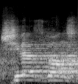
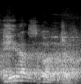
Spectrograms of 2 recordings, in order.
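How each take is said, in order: First: The word begins with an s sound. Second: The word begins with an h sound.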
